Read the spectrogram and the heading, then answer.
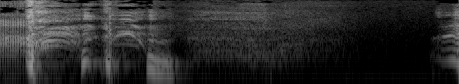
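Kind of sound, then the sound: human body sound, coughing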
